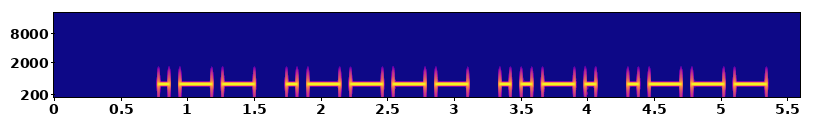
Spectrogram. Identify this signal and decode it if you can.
Morse code, heard as a keyed tone, about 15 wpm, 700 Hz. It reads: W1FJ
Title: Easy Call Signs Repeated 3x - 15wpm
